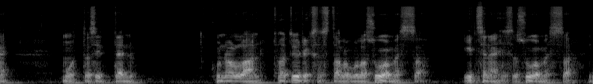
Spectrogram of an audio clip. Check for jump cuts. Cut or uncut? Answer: uncut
